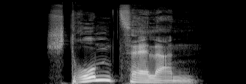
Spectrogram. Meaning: dative plural of Stromzähler
- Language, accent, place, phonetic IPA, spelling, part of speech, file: German, Germany, Berlin, [ˈʃtʁoːmˌt͡sɛːlɐn], Stromzählern, noun, De-Stromzählern.ogg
